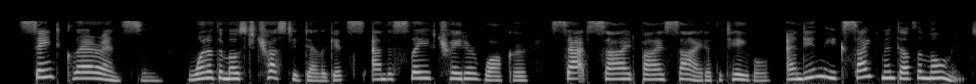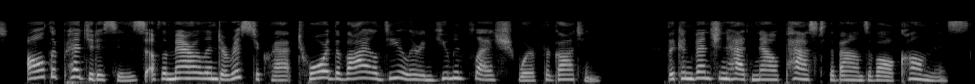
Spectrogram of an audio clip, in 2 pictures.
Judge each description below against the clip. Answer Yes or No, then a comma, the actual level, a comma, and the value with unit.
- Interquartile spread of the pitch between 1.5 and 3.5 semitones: No, average, 5.0 semitones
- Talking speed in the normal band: Yes, average, 165 wpm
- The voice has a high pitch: Yes, high, 245 Hz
